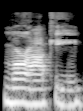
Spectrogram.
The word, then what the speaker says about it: Meraki: How do you say it? Meraki Holistic Healing or Meraki? – Oh, Meraki. Yeah, it's a Greek word that means to do something with your heart and soul.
